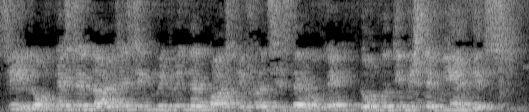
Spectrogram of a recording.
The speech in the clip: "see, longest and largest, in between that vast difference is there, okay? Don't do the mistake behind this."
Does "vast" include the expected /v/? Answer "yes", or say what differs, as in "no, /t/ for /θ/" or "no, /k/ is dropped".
no, /p/ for /v/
